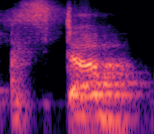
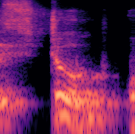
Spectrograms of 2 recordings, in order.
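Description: First: Stubb said like "stub", rhyming with tub; Indian pronunciation. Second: Stubb said "Stoob", with the vowel of tube; native pronunciation. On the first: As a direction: say Stubb with the short vowel of tub. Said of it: "we'd say in India". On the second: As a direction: say Stubb with a long "oo". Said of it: "but you say Stubb". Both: Shown as a demonstration.

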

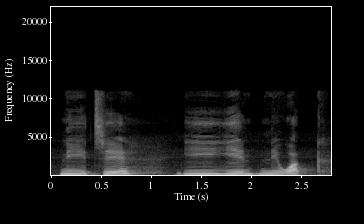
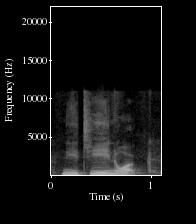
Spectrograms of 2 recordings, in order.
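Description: First: "Niche, iniwak" slow with each syllable apart. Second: "niche iniwak" run together into one smooth phrase; natural speaker way. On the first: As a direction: sound out "iniwak" slowly, syllable by syllable. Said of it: "saying it syllable by syllable". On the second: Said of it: "the way a speaker would say it". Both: Shown as a demonstration.

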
